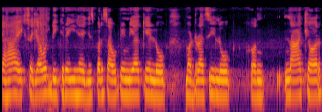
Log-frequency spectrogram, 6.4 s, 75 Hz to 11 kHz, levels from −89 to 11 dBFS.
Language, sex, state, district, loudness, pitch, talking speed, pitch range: Hindi, female, Uttar Pradesh, Jyotiba Phule Nagar, -14 LUFS, 160 Hz, 160 wpm, 155-165 Hz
